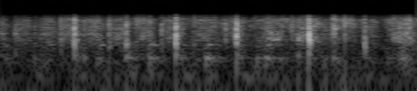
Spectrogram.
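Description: A quick, irregular run of clicks and scrapes as the double-bladed knife of a Panhandler fish-filleting device is forced through a bluegill clamped inside it, cutting the two fillets away from the bone.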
